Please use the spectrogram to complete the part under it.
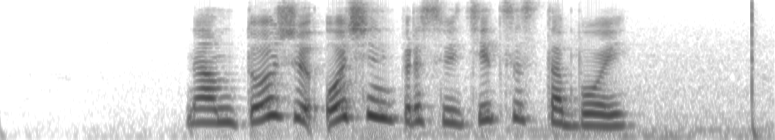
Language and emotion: Russian, neutral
